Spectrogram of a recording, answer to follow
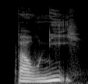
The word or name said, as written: baroni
